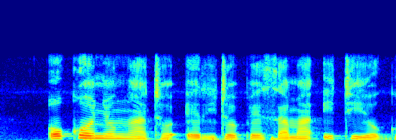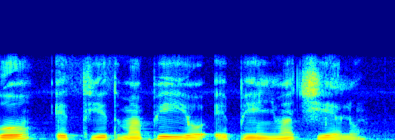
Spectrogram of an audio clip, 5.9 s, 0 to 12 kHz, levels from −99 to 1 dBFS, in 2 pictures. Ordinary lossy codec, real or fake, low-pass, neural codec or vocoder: none; real; 7.2 kHz; none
